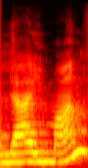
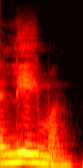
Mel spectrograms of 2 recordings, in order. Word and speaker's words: Лейман: Я Лайман в Германии сейчас, потому что вот сочетание Е и И читается как Ай. Вообще я Лейман.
